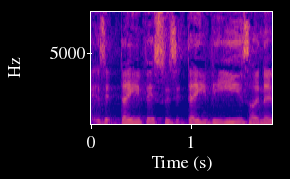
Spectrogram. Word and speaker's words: Davies: welcome is it is that right is it Davis is it Davies I know sometimes with the EU don't pronounce it uh it's Davies so it's IES okay welcome to humans versus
